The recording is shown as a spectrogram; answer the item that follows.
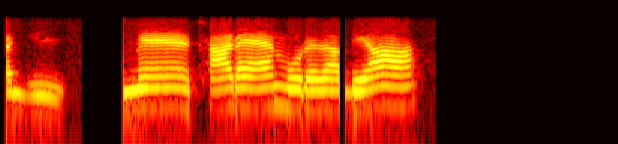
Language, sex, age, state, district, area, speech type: Dogri, male, 60+, Jammu and Kashmir, Reasi, rural, conversation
